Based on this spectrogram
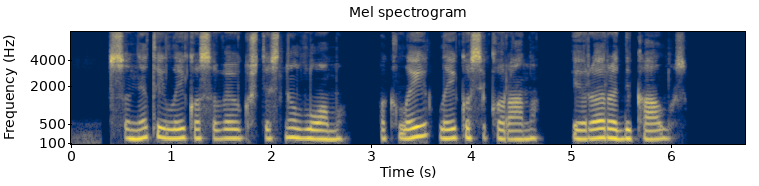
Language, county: Lithuanian, Vilnius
